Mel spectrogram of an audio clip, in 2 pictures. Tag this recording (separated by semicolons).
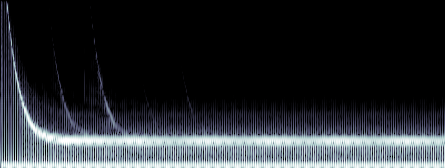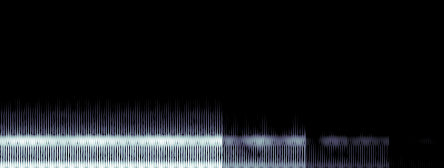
low; bass; acid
